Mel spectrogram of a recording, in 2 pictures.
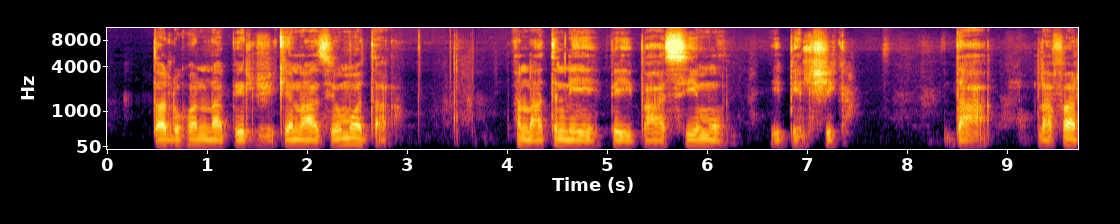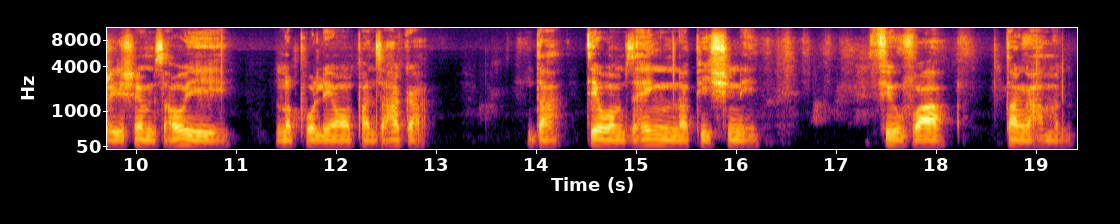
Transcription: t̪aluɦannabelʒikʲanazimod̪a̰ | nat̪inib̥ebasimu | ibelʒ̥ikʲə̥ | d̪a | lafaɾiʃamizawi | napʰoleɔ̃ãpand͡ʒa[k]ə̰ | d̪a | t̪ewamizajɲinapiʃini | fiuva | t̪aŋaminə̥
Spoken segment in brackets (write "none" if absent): k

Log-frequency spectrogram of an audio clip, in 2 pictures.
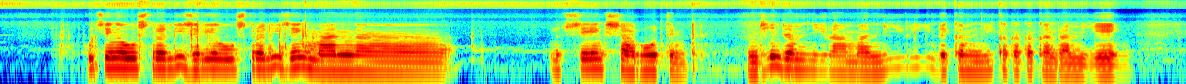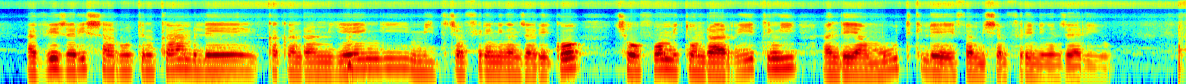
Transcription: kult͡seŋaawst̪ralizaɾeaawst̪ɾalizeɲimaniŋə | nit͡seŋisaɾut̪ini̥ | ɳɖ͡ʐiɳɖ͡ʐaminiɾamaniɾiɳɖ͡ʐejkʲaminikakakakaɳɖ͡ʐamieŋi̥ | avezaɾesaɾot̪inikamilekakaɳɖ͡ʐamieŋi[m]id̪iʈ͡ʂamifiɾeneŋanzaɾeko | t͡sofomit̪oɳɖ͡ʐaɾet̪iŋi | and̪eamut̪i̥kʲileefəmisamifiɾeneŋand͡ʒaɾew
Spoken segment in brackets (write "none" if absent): m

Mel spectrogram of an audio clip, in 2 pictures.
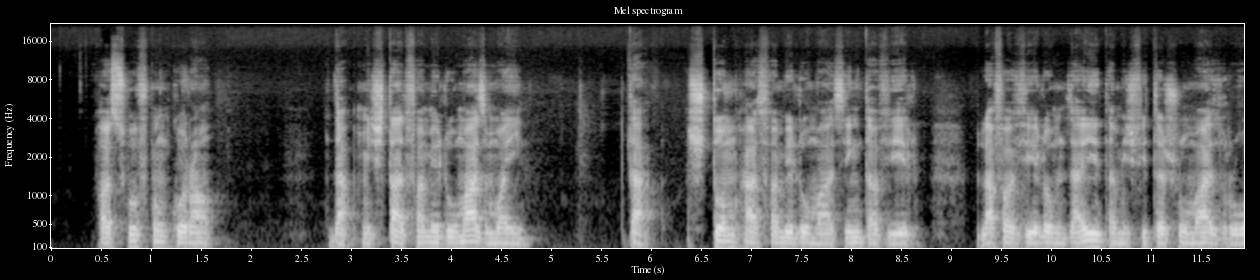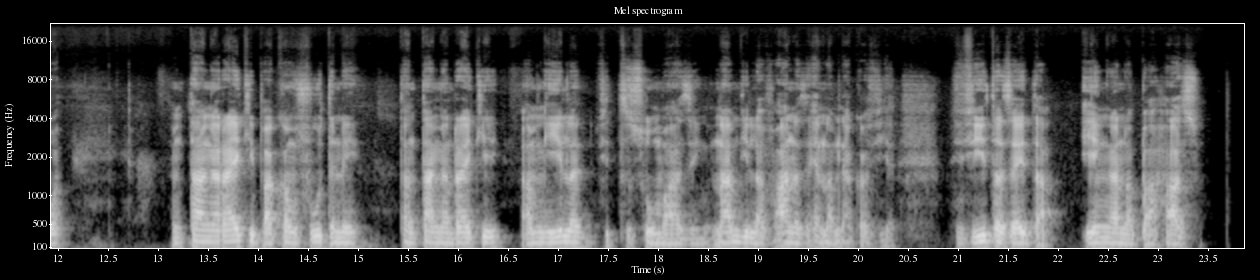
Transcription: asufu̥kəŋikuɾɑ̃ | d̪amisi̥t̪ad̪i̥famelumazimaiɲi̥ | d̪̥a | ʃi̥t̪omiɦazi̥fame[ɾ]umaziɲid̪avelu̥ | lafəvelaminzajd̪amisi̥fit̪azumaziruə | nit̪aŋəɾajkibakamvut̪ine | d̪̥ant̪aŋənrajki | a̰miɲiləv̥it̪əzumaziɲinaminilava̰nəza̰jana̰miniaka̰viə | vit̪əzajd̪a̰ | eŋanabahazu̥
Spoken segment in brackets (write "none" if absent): l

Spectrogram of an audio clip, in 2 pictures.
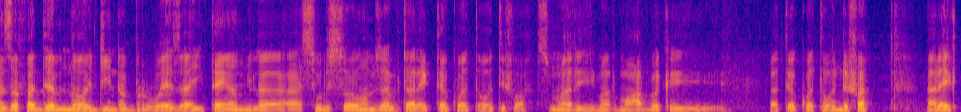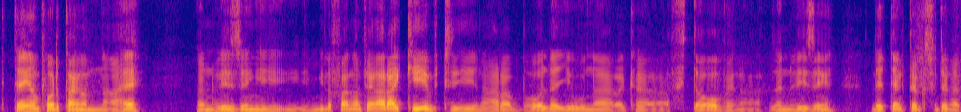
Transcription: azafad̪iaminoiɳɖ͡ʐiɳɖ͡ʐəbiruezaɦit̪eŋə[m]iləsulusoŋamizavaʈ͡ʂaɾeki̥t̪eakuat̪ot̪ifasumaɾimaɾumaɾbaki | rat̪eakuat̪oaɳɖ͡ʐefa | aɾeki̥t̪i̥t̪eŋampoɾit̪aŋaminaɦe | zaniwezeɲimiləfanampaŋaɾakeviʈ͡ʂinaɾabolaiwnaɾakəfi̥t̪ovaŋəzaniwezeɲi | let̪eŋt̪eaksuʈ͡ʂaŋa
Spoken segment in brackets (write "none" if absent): m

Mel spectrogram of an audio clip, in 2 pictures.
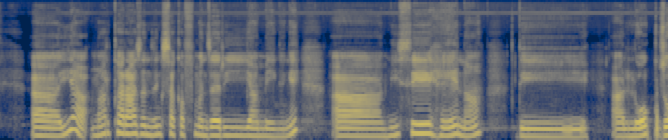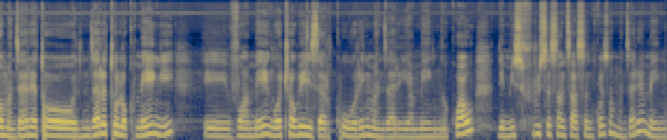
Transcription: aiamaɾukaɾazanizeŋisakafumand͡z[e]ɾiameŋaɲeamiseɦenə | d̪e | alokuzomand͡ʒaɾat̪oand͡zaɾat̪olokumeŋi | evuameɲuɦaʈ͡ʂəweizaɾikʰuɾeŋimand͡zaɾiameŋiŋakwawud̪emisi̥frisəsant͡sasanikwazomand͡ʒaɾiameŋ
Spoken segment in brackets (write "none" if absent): a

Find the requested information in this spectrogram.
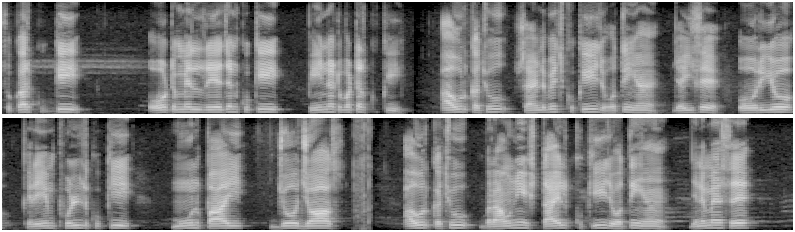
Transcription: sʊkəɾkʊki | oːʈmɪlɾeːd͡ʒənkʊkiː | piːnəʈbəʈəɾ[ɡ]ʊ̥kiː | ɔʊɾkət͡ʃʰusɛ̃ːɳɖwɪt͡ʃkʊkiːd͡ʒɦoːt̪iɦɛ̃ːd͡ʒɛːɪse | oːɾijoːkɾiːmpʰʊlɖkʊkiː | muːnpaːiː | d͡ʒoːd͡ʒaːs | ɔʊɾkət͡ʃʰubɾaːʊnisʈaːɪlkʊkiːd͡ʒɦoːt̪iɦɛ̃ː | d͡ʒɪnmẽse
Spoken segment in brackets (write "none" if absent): k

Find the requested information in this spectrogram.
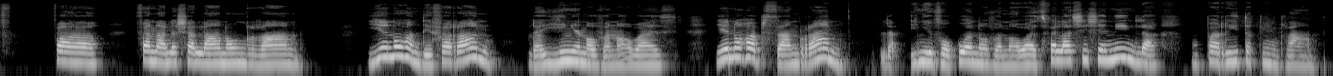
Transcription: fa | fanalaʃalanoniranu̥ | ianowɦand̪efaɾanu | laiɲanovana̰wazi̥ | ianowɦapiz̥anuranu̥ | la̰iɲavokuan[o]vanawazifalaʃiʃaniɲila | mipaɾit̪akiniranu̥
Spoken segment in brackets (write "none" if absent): o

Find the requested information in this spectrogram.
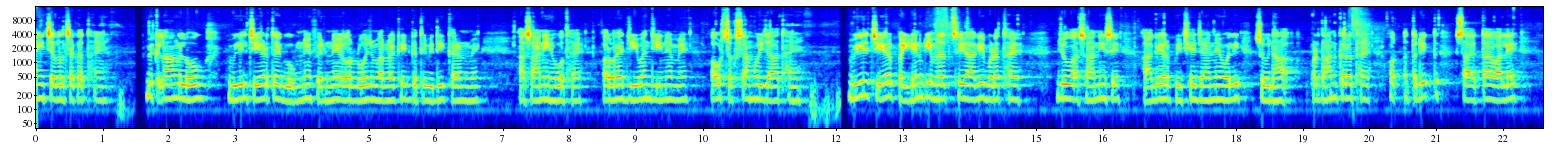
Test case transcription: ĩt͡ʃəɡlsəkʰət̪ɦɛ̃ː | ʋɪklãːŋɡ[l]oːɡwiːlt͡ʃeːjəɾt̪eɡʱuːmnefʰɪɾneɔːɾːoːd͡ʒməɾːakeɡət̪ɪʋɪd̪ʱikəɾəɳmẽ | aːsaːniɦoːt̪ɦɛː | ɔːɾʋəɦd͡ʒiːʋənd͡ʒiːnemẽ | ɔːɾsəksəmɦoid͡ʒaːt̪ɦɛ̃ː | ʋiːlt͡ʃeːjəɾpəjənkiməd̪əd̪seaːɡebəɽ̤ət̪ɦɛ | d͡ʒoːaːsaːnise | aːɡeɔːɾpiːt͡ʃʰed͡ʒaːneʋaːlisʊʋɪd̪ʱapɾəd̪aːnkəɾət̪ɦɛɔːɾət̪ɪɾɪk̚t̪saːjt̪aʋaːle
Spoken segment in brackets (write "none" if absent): l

